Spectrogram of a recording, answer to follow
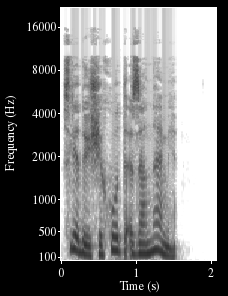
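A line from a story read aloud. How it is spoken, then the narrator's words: Said resolutely. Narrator (Russian): решительно проговорил Девон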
